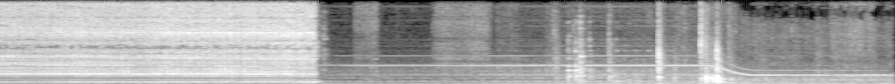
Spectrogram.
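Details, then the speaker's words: Woodturning a black acacia bowl on the lathe, after adjustments to stop chatter: steady even gouge hiss with no chatter, then the tool lifts off. "That feels and sounds perfect."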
